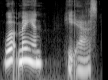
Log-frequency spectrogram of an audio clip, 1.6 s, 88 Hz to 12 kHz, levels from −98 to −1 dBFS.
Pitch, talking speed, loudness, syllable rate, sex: 240 Hz, 145 wpm, -17 LUFS, 4.1 syllables/s, female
